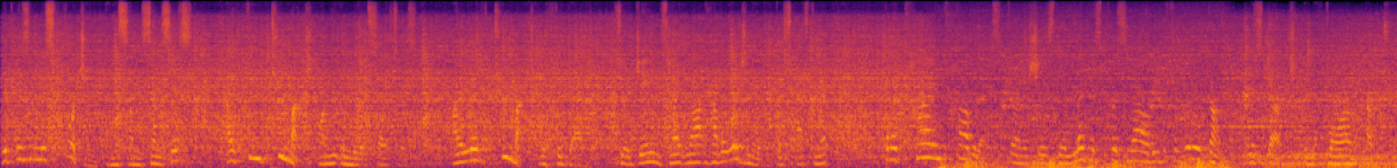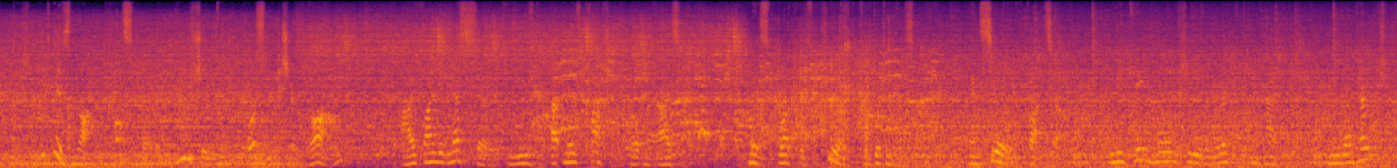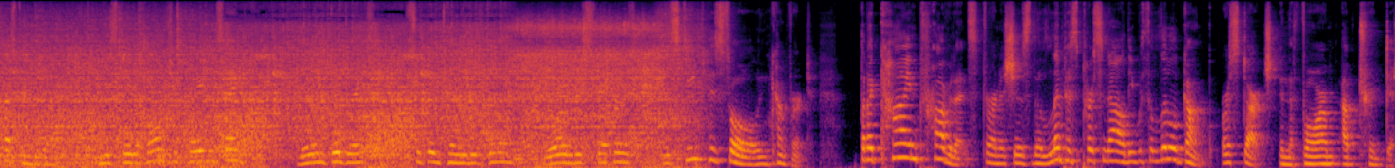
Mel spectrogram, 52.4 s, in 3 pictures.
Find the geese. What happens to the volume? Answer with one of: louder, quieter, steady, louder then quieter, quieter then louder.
steady.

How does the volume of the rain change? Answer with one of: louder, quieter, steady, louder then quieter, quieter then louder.
steady.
